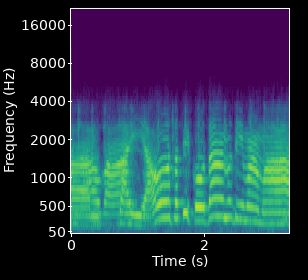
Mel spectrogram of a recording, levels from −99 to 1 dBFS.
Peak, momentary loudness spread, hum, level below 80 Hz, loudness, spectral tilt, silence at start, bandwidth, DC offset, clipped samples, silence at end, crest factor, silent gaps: -2 dBFS; 5 LU; none; -64 dBFS; -18 LUFS; -5 dB/octave; 0 s; 4 kHz; under 0.1%; under 0.1%; 0 s; 14 dB; none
